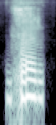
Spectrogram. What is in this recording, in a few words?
"gherh1" PIE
